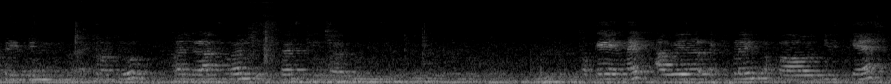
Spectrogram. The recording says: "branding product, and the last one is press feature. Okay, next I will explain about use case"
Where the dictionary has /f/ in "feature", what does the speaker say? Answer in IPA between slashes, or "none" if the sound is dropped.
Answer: /p/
